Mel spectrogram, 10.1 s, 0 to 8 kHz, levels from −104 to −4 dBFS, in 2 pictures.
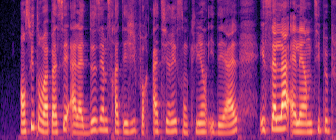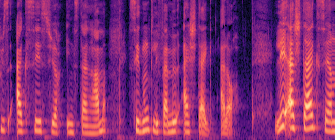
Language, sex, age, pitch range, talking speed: French, female, 20-39, 175-220 Hz, 200 wpm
